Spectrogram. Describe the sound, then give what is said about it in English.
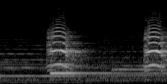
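Two loud, nasal honks from wild geese at a marsh ring out about a second apart, each a short harsh blast over a faint steady background hum. “Some wild ducks and geese come to look at him.”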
